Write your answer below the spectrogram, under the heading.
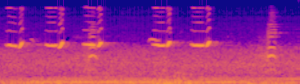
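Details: Bird in New York on Memorial Day repeating slurred high notes roughly every half second, with a faint lower note now and then and a low steady hum beneath.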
